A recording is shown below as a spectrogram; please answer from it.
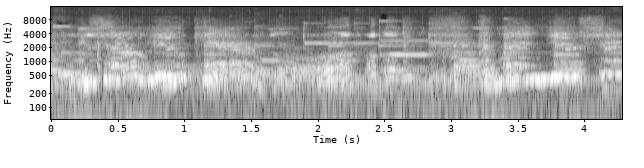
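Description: Children's sing-along song: voices singing a melody over a light instrumental backing, sounding thin as if played through a TV speaker and re-recorded.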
